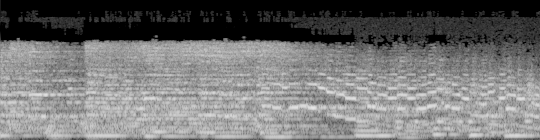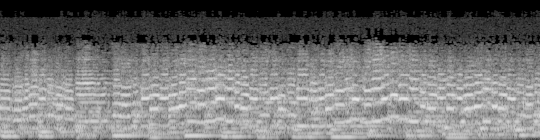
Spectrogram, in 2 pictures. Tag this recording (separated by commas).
playing cornet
